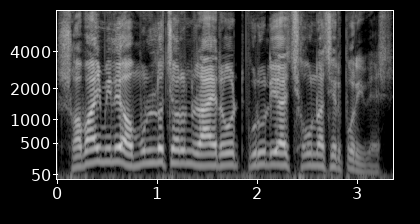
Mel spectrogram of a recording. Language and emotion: Bengali, neutral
